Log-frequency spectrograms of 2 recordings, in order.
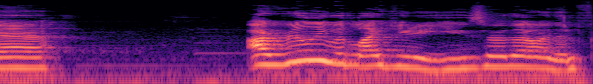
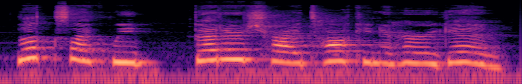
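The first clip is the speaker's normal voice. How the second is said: ordinary talk, nothing marked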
